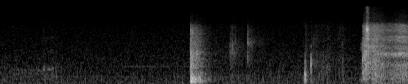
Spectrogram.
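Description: A man taking a drink from a glass mug, close to a lapel mic, against quiet room tone. About two seconds in there is a short breathy exhale after the sip, then a few soft clicks, and a breath near the end.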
